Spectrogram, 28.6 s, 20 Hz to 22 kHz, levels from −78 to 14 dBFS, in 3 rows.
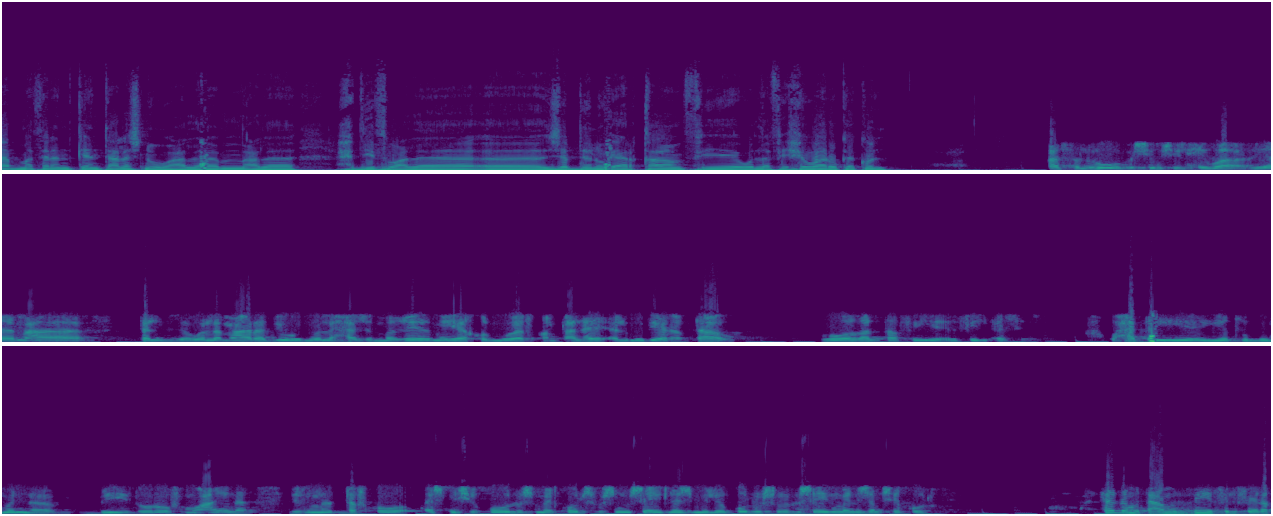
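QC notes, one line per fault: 1.48–1.55 s, 4.51–4.58 s, 18.12–18.19 s, broken MP3 bit reservoir: each ~70 ms, sound skips ahead with a chirp, noise burst or short gap; likely dropped frames whose data is lost. Spectrogram shows brief broadband smears or gaps; waveform shows discontinuities.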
